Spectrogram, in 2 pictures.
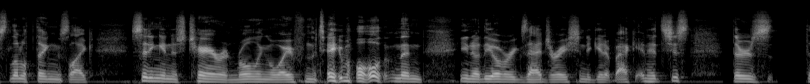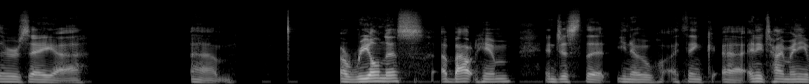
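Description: At 1.05 s, between "little things like" and "sitting in his chair", a brief noisy smear of about 15 ms briefly replaces the speech. This is lost LE Audio frames, which fits two dropped frames. The LC3 decoder filled the gap by repeating the last spectrum with random signs.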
